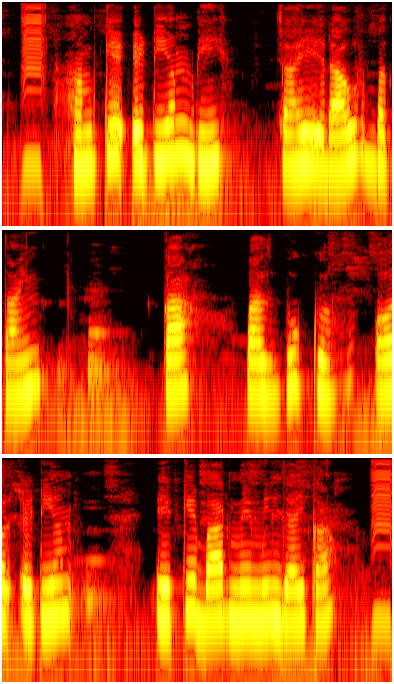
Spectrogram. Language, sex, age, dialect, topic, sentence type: Bhojpuri, female, 36-40, Western, banking, question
